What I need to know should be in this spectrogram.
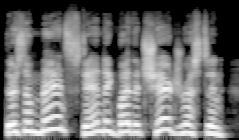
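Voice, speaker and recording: A man voicing an alarmed, excitable young woman in a fantasy audiobook, urgent and exclamatory. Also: very high-pitched, normal speed, pitched above the performer's own voice.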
